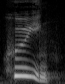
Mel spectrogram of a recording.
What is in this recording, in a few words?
welcome shanghainese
